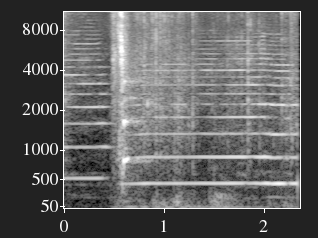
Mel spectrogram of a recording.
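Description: Solo violin playing long bowed notes. One note fades out, then a new note starts sharply about half a second in and is held steadily.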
